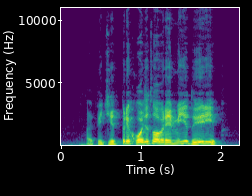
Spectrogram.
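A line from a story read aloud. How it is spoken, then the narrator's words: Laughing. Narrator (Russian): засмеялся юрист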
